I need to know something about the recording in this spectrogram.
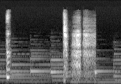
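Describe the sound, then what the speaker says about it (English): Painful gasps heard over a phone call in the Tears of Themis game: a few sharp, breathy intakes and strained exhalations, close and moderately loud above soft sustained background music. "All you hear are painful gasps"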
